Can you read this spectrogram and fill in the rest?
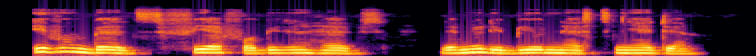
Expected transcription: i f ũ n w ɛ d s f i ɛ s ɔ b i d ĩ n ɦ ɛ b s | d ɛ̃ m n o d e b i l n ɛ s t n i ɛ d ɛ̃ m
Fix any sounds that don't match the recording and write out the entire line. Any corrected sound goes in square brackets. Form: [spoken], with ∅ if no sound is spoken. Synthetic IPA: i [v] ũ n [b] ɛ d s f i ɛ [f] ɔ b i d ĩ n ɦ ɛ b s | d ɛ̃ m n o d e b i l n ɛ s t n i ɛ d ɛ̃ m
